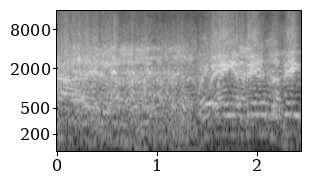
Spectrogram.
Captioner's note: audience Laughing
